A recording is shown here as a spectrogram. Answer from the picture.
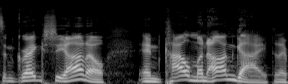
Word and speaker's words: Monangai: Because nothing is getting your dopamine to fire with the Scarlet Knights and Greg Schiano and Kyle Monangai. Did I pronounce that correctly?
